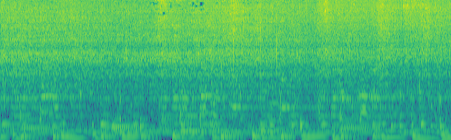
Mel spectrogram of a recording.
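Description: Hakka noodles and vegetables sizzling in a hot non-stick pan as they are tossed and stirred with a wooden spatula, a steady hiss throughout. Background music with a steady low beat runs underneath.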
